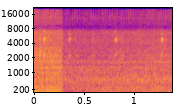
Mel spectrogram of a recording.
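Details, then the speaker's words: Engine idling with high sharp chirps about twice a second from a new ContiTech serpentine belt, fitted with new water pump and idlers; spraying silicone on the belt stops the squeak, so check the belt before replacing idlers. "сейчас вы слышите скрип подкапотном пространстве недавно я менял помпу ролики и поставил новый ремень от компании contitech"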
